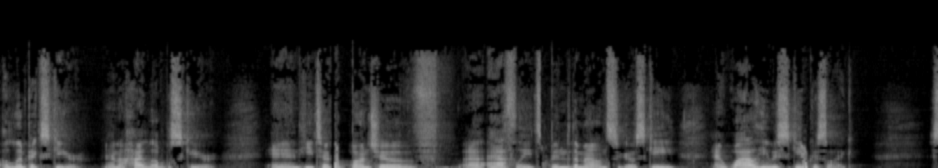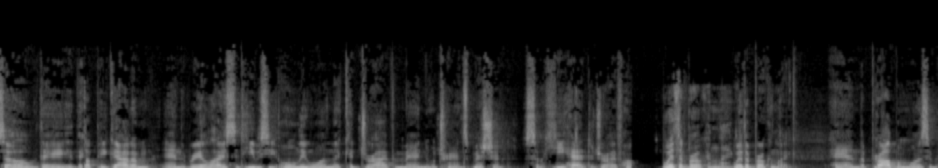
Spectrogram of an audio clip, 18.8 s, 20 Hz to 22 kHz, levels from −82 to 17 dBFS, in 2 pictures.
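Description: Brief glitches hit at 3.28, 5.37, 7.98, 10.18 and 15.66 s, each about a tenth of a second: damaged data in a compressed stream, with the decoder misreading corrupted frames and losing sync.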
